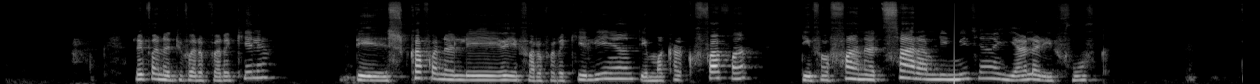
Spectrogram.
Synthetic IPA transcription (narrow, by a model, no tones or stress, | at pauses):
refanad̪ivaɾəvaɾakʰela | d̪̥esu̥kafanəlev̥aɾavaɾakʰeliãd̪emakaku̥fafə | d̪̥efafanət͡saɾamininimit͡saialəlev̥uvukə̥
